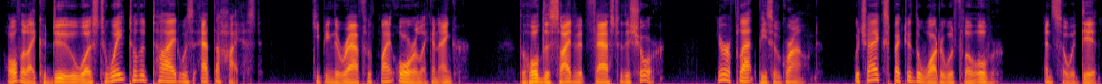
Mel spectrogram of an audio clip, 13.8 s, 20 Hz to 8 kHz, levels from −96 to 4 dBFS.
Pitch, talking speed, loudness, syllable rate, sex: 110 Hz, 225 wpm, -23 LUFS, 5.7 syllables/s, male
